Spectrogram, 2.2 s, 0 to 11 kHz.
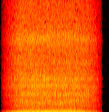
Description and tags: Car Accelerating2
Sound of a car motor accelerating in big car park (noisy and reverberant ambience).
accelerating, campus-upf, car, centre, comercial, glories, mall, motor, park, parking, shopping, UPF-CS13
